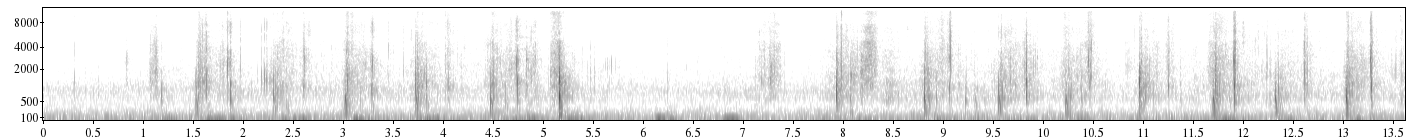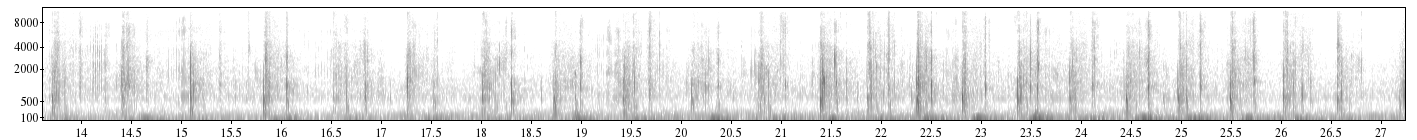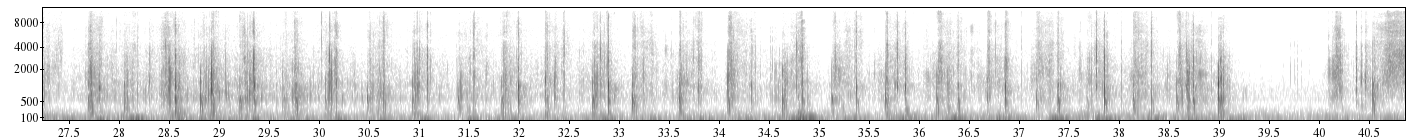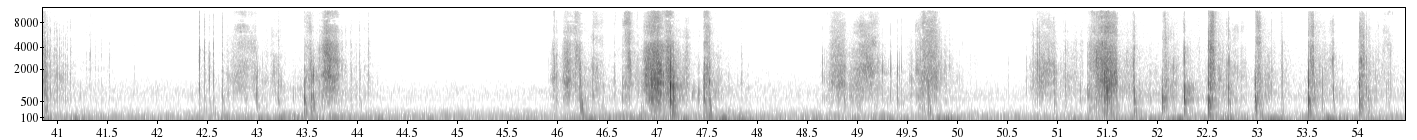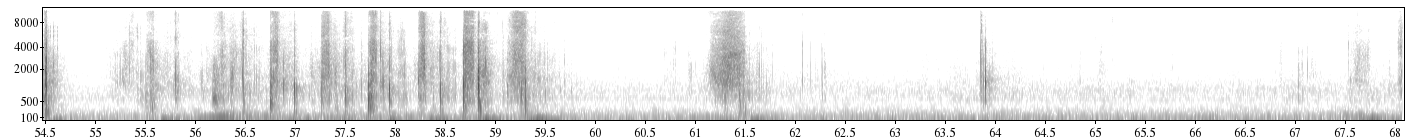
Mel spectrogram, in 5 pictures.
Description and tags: Sandal Walking
Walking on a concrete floor in the studio wearing sandals. Turns and quicker pace too.
Footsteps, Foley, Steps, Walk, Sandal, Sandals, Walking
